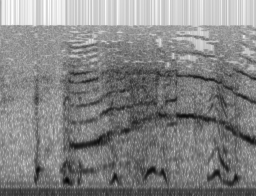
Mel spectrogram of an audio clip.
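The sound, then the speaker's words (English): Baby crying in a hand-carved crib: several wavering, whimpering wails rising and falling in pitch, loud over a constant low hum. “Marion, tell me you hear what I hear. A baby crying right here in this crib.”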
